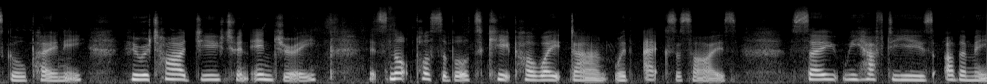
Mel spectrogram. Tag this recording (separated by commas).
Speech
